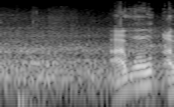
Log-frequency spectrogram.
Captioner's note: audience laughing softly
